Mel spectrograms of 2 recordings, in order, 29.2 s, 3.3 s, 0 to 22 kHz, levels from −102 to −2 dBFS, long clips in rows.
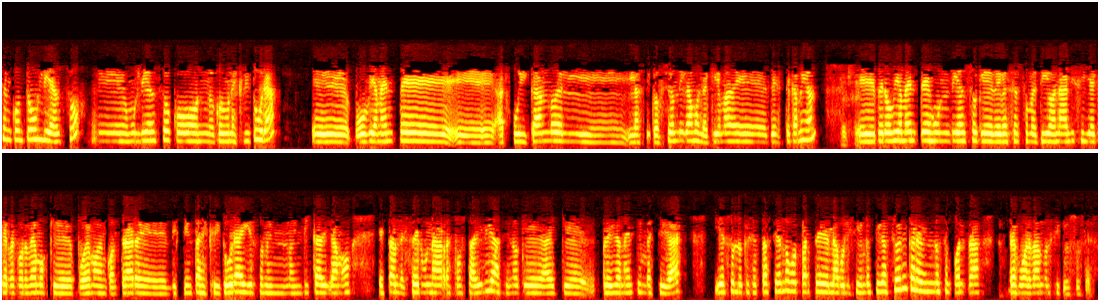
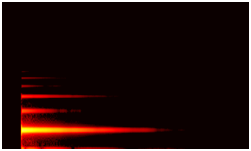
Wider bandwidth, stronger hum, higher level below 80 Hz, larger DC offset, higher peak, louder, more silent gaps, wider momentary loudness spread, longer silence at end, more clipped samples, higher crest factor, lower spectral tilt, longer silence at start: first, 3.8 kHz vs 1.7 kHz; neither; first, -58 dBFS vs -76 dBFS; neither; first, -2 dBFS vs -20 dBFS; first, -18 LUFS vs -32 LUFS; neither; second, 10 LU vs 22 LU; second, 0.1 s vs 2.15 s; neither; about the same, 16 dB vs 18 dB; first, -8.5 dB/octave vs 1 dB/octave; second, 0 s vs 0.25 s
